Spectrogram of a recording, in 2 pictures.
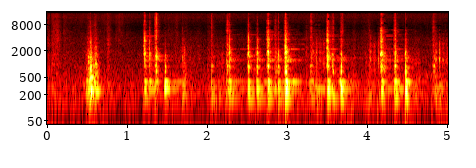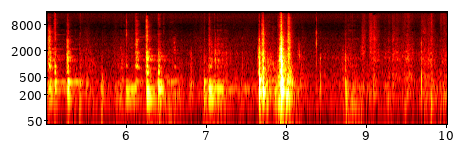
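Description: Small metal tool scraping and picking inside a bicycle front hub shell in quick repeated strokes, about two or three a second, while old grease is cleaned out of the hub. A louder clack comes near the end.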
